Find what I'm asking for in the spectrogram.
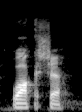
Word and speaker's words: Waukesha: Like, you know, some like this Waukesha thing. It's is that how you say it? Waukesha? – Waukesha. – Waukesha. Yeah. Okay.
